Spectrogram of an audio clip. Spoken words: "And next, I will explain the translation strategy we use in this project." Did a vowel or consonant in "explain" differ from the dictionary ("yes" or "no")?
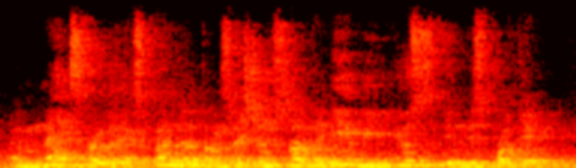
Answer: yes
